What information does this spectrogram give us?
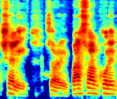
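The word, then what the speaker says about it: Chely: was one Zach Kelly c-h-e-l-y is it Kelly I'll pronounce that Shelly sorry that's why I'm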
